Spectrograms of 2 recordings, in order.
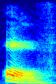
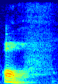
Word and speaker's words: of: me how to say the word of which is basically the letters o and F and to me that would instinctively sound like off and many times we'd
